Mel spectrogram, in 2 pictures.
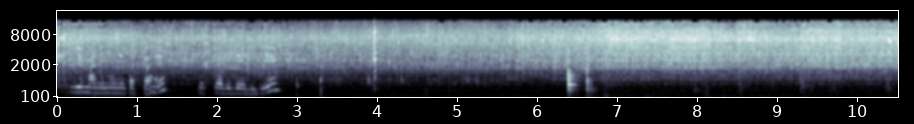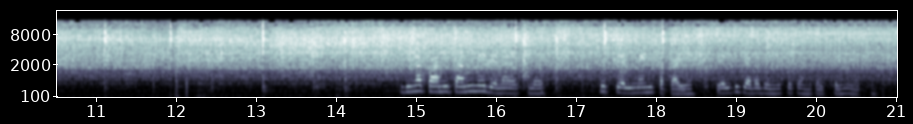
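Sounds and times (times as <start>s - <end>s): potatoes sizzling in oil: 0.0s - 21.0s
spoon knocking on pan: 6.4s - 6.8s
spoon scraping pan: 7.8s - 18.8s.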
